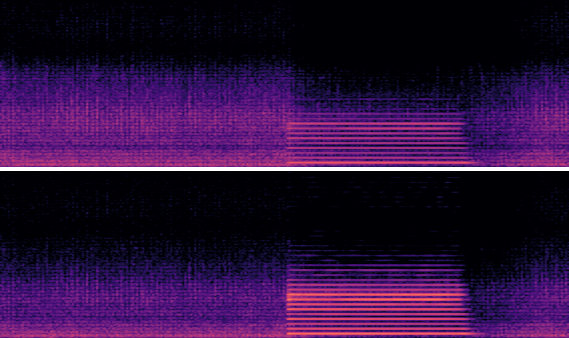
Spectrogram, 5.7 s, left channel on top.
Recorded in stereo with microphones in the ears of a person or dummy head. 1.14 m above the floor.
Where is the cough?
No cough in this recording.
